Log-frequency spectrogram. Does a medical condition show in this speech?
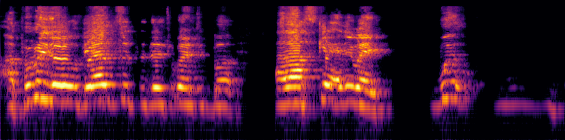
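Yes: cerebral palsy; cerebral palsy since childhood, uses a wheelchair.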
